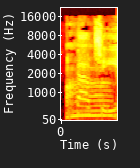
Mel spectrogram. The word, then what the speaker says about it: Fauci: Steph Curry talking to Dr. Fauci. Am I saying that right, do you think? – Fauci, yeah.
